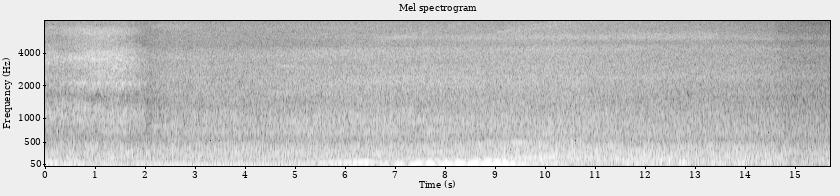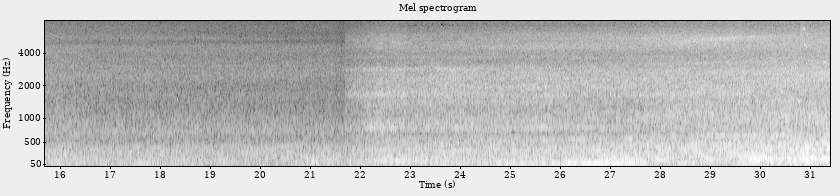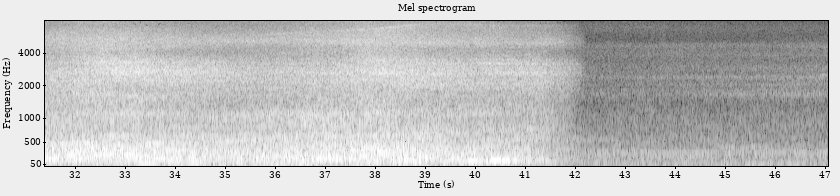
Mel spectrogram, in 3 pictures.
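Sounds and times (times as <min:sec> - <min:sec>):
diesel train engine: 0:00.0 - 0:42.3.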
